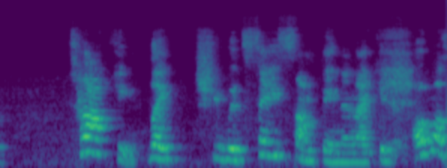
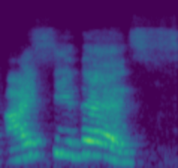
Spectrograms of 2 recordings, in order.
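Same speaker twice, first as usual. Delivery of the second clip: higher, slow, drawn-out mock psychic pronouncement; mock dramatic psychic; 5 semitones higher, 6 dB louder, much slower than usual. Mocking psychics who visit her place, slow and dramatic. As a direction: overplay a theatrical psychic. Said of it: "it's a little dramatic sometimes".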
